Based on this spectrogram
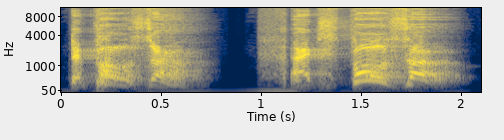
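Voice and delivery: high, urgent incantations; a battle cry climbing on the second spell; cried-out spell. A narrator's reading. Sirius attacks Rodolphus, high cried-out spells. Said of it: "cried Sirius".

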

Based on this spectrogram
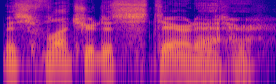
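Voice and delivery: ordinary delivery, nothing marked

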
